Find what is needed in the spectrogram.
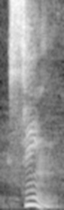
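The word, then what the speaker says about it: sim: There's letter I. We pronounce it as e in Portuguese. So it be c and m or am comes after. So we pronounce it as a light n. So it be sing.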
